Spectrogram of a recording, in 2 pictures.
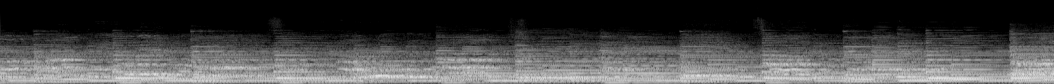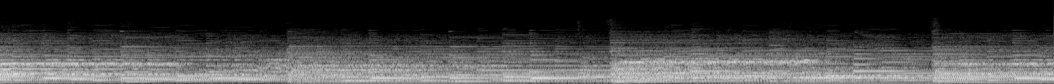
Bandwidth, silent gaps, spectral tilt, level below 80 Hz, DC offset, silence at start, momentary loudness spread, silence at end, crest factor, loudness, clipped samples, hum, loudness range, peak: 5.2 kHz; none; -10 dB/octave; -42 dBFS; under 0.1%; 0 s; 6 LU; 0 s; 12 dB; -13 LUFS; under 0.1%; none; 4 LU; 0 dBFS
